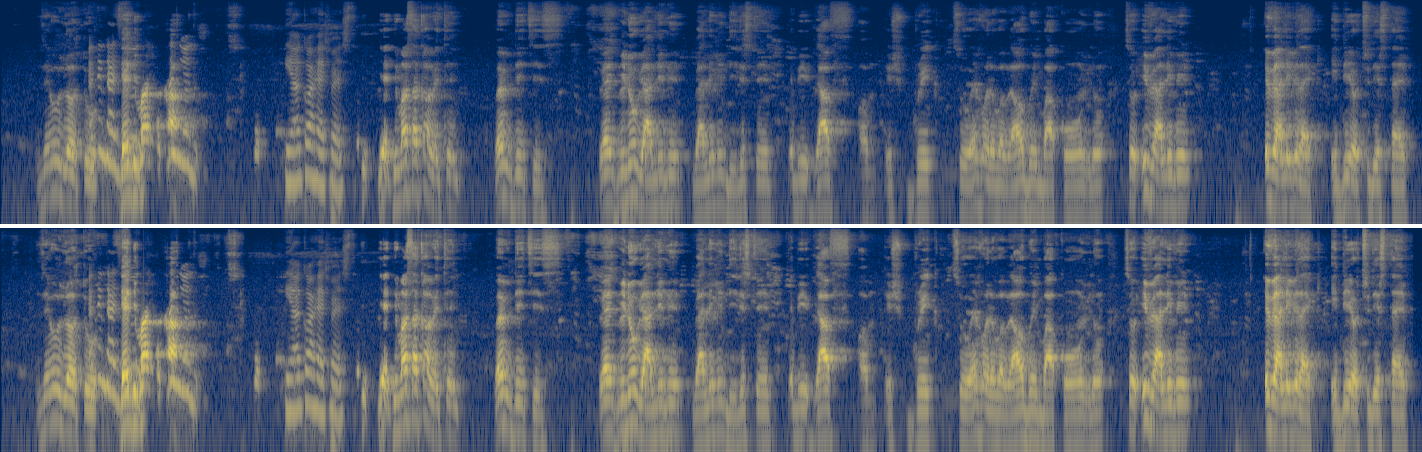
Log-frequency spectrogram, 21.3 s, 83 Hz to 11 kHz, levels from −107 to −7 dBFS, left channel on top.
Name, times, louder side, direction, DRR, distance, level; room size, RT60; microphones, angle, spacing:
voice 1, 0.6-1.5 1.8-2.8 3.8-4.3 5.4-6.9 7.4-8.4 9.0-14.0 14.4-16.5 16.9-17.9 19.0-21.1, right 6 dB, 80° right, 0.7 m, -33 dB
voice 2, 1.3-2.1 2.5-2.9 4.3-5.2, right 1 dB, 15° right, 0.6 m, -38 dB
8.1 x 8.1 x 7.2 m
head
